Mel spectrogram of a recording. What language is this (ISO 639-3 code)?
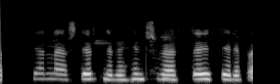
isl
